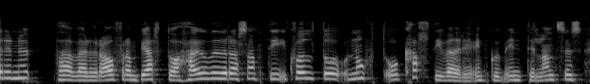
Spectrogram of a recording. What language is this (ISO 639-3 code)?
isl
